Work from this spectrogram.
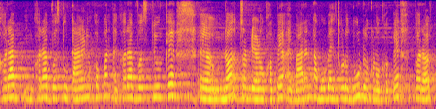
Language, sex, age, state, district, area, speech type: Sindhi, female, 18-30, Gujarat, Junagadh, rural, spontaneous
